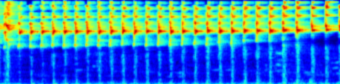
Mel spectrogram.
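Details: Long 'ngekek' chattering of a lovebird fighter calling out to a rival: shrill, evenly pulsed high notes, roughly five per second, held without a break across the whole stretch.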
